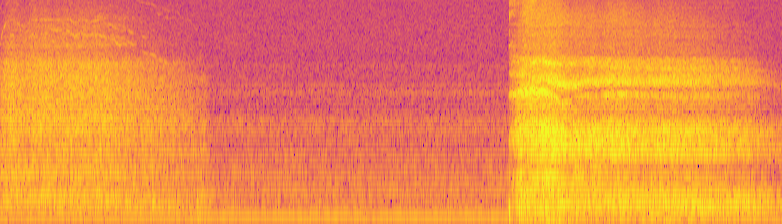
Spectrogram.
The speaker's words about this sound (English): The first is to inhale to the count of four, hold for four, and then exhale for four. So something like this.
